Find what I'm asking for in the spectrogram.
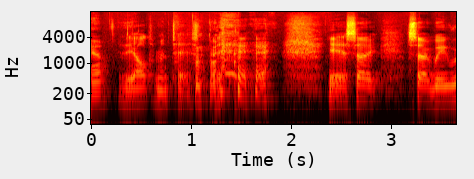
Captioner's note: laughter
